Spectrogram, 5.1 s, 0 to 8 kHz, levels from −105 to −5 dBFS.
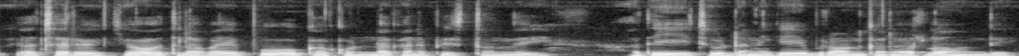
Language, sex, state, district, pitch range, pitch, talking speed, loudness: Telugu, male, Telangana, Mahabubabad, 150-155 Hz, 150 Hz, 130 wpm, -15 LUFS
